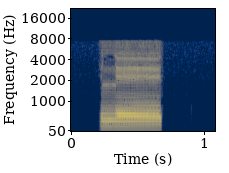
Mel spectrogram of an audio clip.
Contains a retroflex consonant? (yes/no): no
